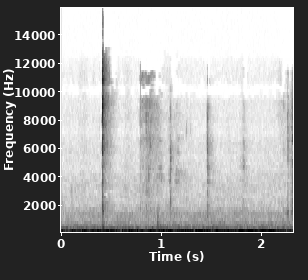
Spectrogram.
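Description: A few light clicks and taps as the packaging of a PanPastel pastel set is handled and worked open, the clearest about half a second in, over a low steady hum.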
